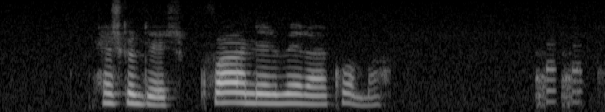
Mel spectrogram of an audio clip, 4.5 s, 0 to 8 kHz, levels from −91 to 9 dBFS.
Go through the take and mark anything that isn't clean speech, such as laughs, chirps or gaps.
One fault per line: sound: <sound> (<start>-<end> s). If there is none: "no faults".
sound: laugh (4.0-4.4 s)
